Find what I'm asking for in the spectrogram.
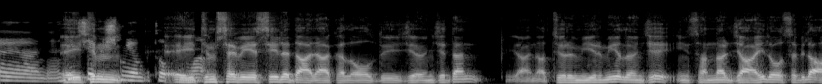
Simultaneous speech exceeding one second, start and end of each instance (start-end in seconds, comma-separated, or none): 0.6-2.1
